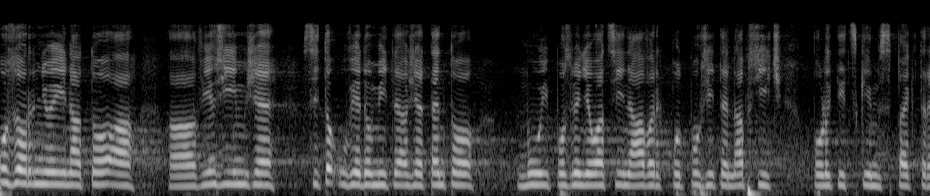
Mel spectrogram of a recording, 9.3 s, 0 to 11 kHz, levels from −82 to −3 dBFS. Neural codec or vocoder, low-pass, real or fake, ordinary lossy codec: none; 7.2 kHz; real; MP3, 96 kbps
